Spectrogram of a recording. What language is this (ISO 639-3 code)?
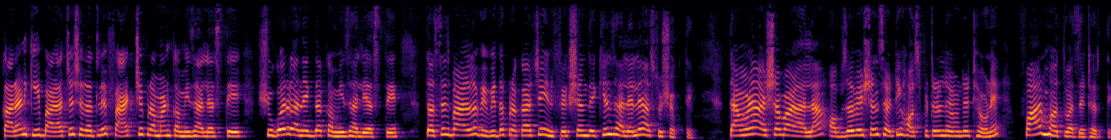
mar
